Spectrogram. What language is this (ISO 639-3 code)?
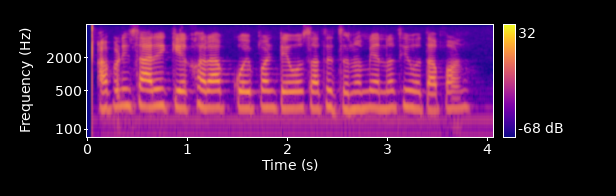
guj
